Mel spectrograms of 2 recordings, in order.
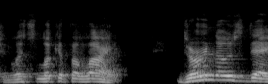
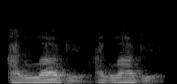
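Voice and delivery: tender voice of Jesus; 6 semitones lower, 5 dB quieter than usual. Acted. Jesus tenderly telling Saul he loves him, softly. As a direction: ease right down into a gentle whisper of love. The voice speaking to us.

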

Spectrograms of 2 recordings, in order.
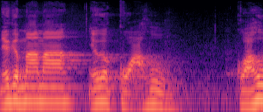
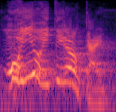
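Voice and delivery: mock vow; 4 dB louder than usual. Mocking the petty man's vow.

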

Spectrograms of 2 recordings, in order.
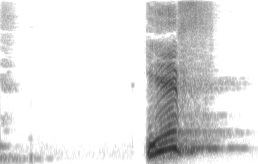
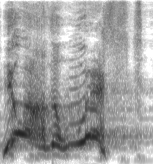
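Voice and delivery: king's mock-furious shout at the prisoner, higher and louder; feigned anger; 5 semitones higher, 7 dB louder than usual. King pretending to throw a prisoner out, mock furious shout. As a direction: thunder at him like a king pretending to rage. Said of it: "he acted as though he was angry".

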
